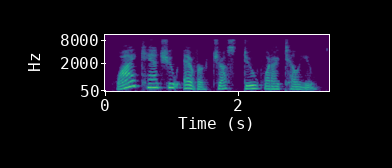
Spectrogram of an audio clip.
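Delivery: ordinary delivery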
